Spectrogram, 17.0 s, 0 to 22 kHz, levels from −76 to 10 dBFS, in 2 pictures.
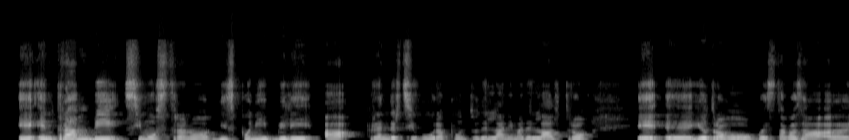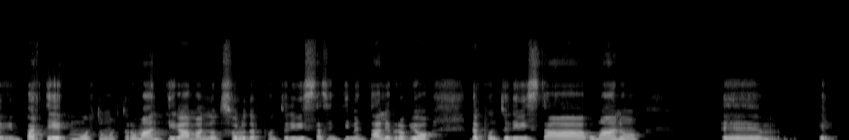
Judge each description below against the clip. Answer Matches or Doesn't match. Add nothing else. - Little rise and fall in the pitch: Doesn't match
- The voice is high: Doesn't match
